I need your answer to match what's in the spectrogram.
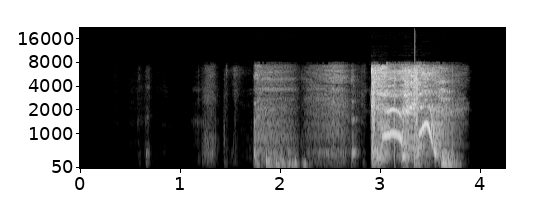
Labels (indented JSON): {
  "expert_labels": [
    {
      "quality": "ok",
      "cough_type": "dry",
      "dyspnea": false,
      "wheezing": true,
      "stridor": false,
      "choking": false,
      "congestion": false,
      "nothing": false,
      "diagnosis": "COVID-19",
      "severity": "unknown"
    }
  ],
  "age": 38,
  "gender": "male",
  "respiratory_condition": false,
  "fever_muscle_pain": false,
  "status": "healthy"
}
